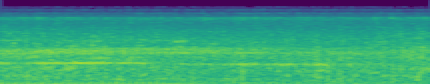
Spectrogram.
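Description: Heavy rain pouring down on a road, a steady hiss, with a vehicle's engine running nearby that fades away in the first second.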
